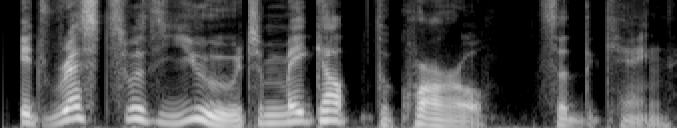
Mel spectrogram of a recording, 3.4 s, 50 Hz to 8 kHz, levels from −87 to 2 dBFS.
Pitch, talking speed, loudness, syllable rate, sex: 135 Hz, 215 wpm, -19 LUFS, 4.5 syllables/s, male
